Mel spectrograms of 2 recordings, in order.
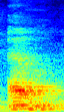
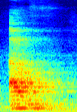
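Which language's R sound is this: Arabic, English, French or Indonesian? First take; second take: English; French. First: The R is said the English way, near 'w'. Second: The R is said the French way, like ghain. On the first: "huruf R di dalam bahasa Inggris, bacanya R" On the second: "bahasa Perancis itu lebih ke R, lebih ke ghin"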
